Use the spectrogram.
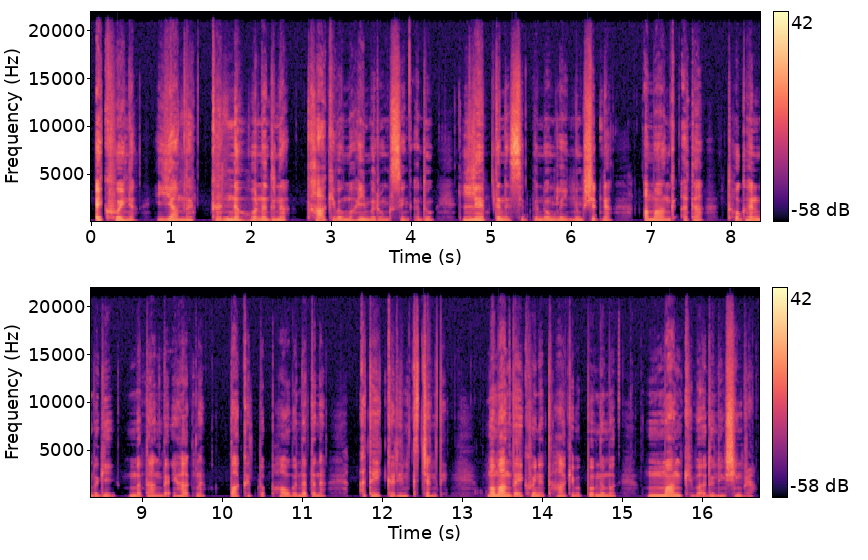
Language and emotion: Manipuri, fearful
